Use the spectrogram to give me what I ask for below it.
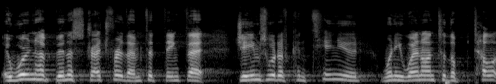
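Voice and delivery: ordinary talk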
